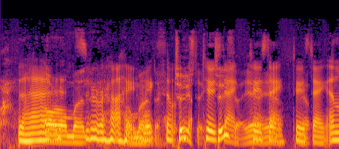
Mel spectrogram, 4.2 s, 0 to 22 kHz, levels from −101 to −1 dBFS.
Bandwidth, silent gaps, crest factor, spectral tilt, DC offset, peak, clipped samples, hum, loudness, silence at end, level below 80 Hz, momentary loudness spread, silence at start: 10.5 kHz; none; 14 dB; -7.5 dB/octave; under 0.1%; -2 dBFS; under 0.1%; none; -15 LUFS; 0 s; -46 dBFS; 6 LU; 0 s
